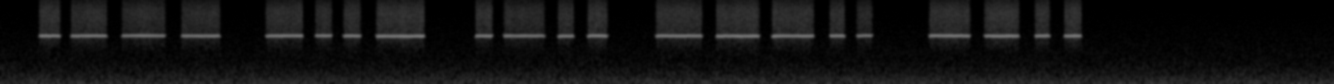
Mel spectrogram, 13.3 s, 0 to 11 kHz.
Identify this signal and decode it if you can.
Morse code, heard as a whistle, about 8 wpm. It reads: JXL8Z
